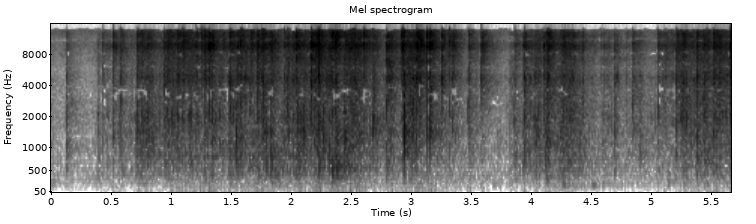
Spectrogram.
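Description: Fingertips squeeze and crush a full plastic-film ramen packet on a wooden table, breaking the dry noodle block inside. Dense, irregular, bright crinkling and crackling comes in bursts with no low end. Brief quieter gaps fall between the crunches.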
